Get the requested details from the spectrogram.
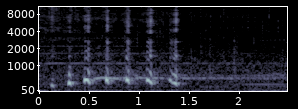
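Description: A man laughs heartily into a close microphone.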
